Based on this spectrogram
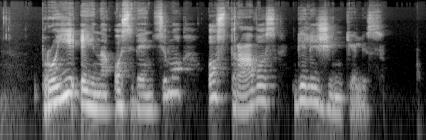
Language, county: Lithuanian, Vilnius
